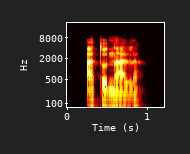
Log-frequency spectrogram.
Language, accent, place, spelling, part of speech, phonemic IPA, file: French, France, Lyon, atonal, adjective, /a.tɔ.nal/, LL-Q150 (fra)-atonal.wav
- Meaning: atonal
